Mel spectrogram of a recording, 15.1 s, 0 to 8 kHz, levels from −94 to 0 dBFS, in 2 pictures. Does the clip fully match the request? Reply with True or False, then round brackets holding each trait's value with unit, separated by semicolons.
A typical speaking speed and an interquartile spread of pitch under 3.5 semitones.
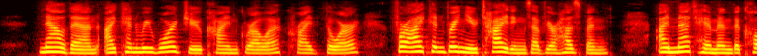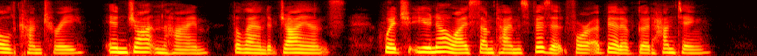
False (175 wpm; 3.8 semitones)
